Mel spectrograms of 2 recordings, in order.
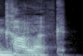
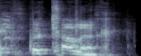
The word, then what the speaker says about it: McCulloch: how do you say your surname? McCulloch. McCulloch. Okay, it's Scottish.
